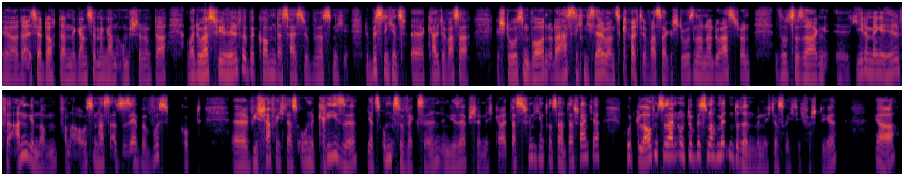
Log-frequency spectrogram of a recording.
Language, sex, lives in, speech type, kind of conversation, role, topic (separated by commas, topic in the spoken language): German, male, Germany, conversation, podcast, host, Wie kam es zu deinem Berufswechsel?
